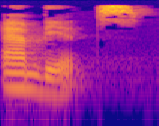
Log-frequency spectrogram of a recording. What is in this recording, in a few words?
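"ambiance", English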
